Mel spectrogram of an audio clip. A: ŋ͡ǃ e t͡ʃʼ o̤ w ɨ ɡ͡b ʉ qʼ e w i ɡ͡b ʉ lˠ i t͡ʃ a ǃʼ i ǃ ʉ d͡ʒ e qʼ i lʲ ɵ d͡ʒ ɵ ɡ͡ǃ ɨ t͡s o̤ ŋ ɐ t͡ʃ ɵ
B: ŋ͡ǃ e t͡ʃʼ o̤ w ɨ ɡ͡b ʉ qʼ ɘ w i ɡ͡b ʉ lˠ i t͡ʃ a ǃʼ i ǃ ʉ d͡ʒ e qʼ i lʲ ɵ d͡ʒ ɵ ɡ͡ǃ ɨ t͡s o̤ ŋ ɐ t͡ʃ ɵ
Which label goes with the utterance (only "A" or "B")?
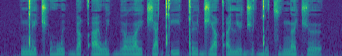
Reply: A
